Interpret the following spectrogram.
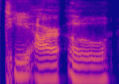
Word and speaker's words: Trouw: Yeah, I mean, my name, Elise Tro, that's my handle on like YouTube, Instagram, Spotify, TikTok, anywhere. Awesome, and it's Trouw, like Yep, snow, that's right. like pronounced like snow, because I love the video.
